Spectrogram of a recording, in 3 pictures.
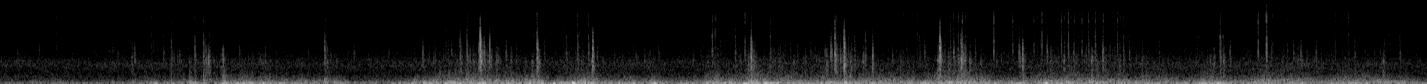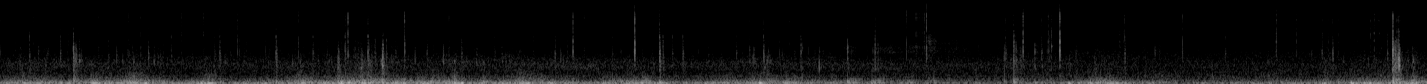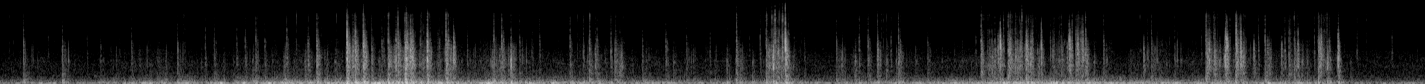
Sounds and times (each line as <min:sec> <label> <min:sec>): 0:00.0 Planning notice in the wind 0:42.7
